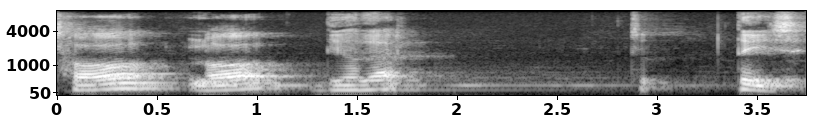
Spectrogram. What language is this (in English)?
Odia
